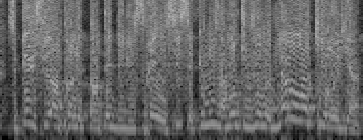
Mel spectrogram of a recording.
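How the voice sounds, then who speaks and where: A man giving a public lecture, explaining step by step, repeating words slowly and putting questions to the audience. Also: sits high, lively intonation, fairly bright tone, soft background music, rough recording. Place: lecture hall.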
